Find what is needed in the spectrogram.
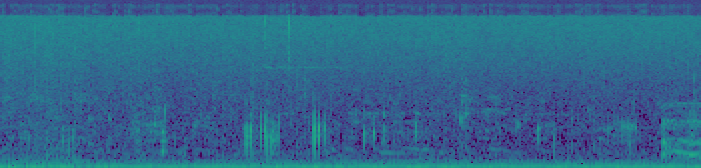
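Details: Stomach rumbling while eating, which the recorder attributes to low air pressure, with some chewing sounds: low gurgling and squeaky rumbles over a steady background hum; normal bowel sounds.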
